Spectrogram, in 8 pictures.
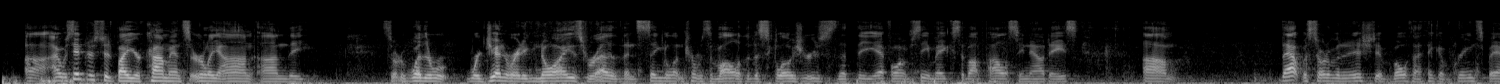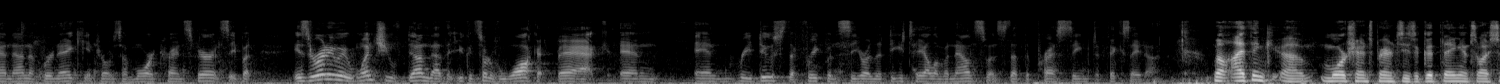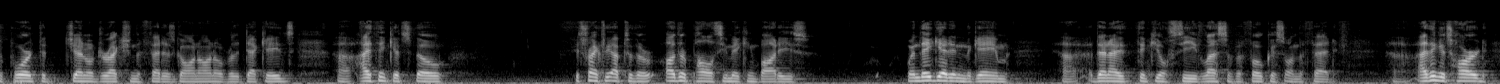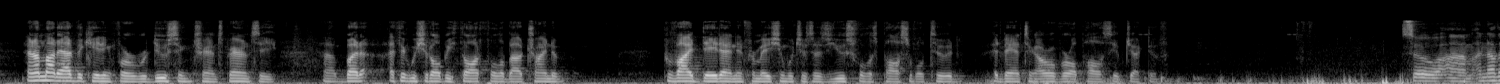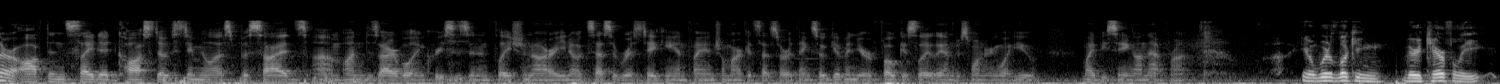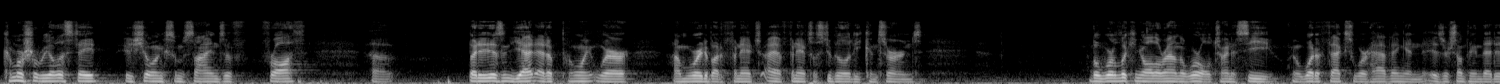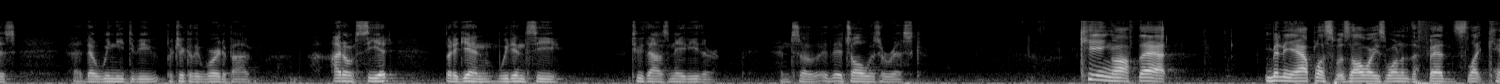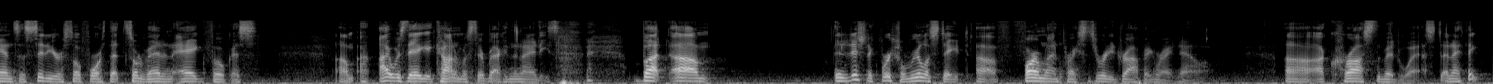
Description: Remarks given at the Economic Club of Minnesota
